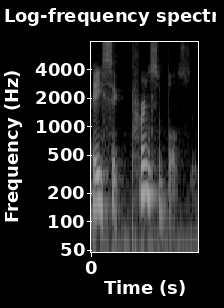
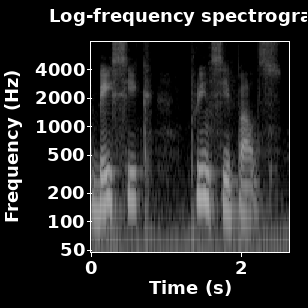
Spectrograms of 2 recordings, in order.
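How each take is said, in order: First: The unstressed vowels almost disappear. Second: Every vowel is pronounced fully and clearly. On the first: This is how American speakers sound. "as if they don't even exist" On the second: This is how non-native speakers sound. "many times that's how my students sound"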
